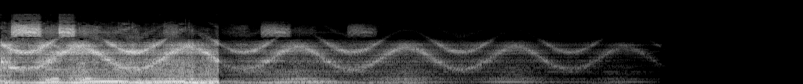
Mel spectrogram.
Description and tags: Broken Transmission Pads: C2 note, random gabbled modulated sounds using Absynth 5. Sampled into Ableton with a bit of effects, compression using PSP Compressor2 and PSP Warmer. Vocals sounds to try to make it sound like a garbled transmission or something alien. Crazy sounds is what I do.
glitch, pack, ambient, drone, pads, texture, horror, loop, space, experimental, dark, cinematic, vocal, artificial, synth, atmosphere, industrial, samples, evolving, electronic, granular, soundscape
